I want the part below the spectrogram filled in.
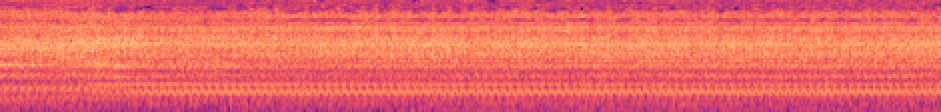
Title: Compresser foulty abnormal sound #hvac #youtubeshorts #hardwork #actechnician #acrepair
